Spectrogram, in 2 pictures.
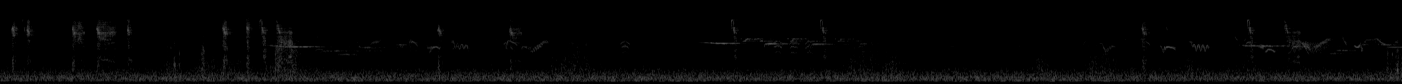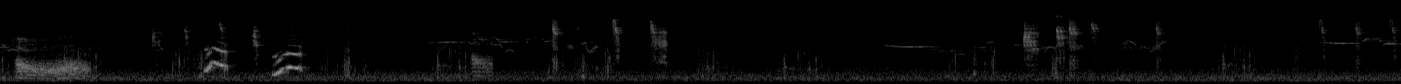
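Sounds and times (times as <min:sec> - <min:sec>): birds chirping and whistling: 0:00.0 - 0:01.4, 0:02.2 - 0:05.7, 0:07.0 - 0:08.8, 0:10.4 - 0:15.0, 0:15.6 - 0:17.6, 0:18.2 - 0:21.2, 0:22.8 - 0:25.8, 0:27.2 - 0:28.0.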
